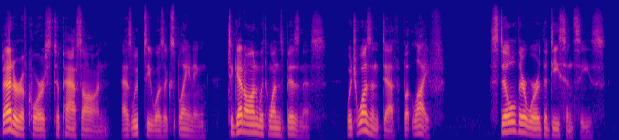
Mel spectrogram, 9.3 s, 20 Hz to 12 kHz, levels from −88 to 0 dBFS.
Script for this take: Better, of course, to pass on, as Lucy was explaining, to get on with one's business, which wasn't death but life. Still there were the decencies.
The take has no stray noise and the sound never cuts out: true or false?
false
